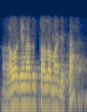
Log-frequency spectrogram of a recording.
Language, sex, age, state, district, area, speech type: Kannada, male, 30-45, Karnataka, Chikkaballapur, rural, conversation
